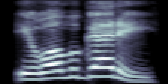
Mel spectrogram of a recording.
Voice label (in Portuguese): "eu alugarei", portugues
